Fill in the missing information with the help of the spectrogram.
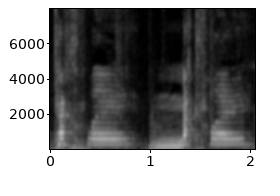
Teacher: I'm pretty sure the T's in the middle are silent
